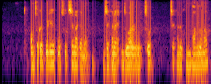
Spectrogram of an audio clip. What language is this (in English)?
Bangla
